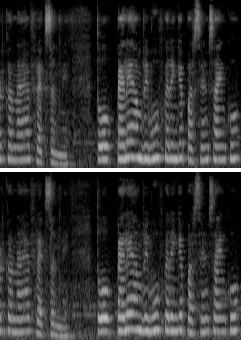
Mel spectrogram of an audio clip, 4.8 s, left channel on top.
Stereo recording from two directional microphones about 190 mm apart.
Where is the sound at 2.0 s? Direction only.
40° left (ahead or behind).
